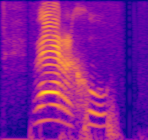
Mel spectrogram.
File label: "werchu", Walser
